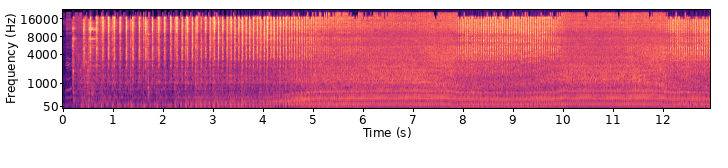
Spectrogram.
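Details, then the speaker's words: Troy-Bilt self-propelled mower with Briggs engine, primed with carb spray and full of fuel: several rapid pulls, not starting until seventh to ninth, then a steady hum that sags twice and wants to stall when tilted; clogged carburetor main jet. "you can see we're full of fuel and it still didn't start until the seventh eighth eight or nine poles and when i tilted it it still wanted to stall and run like crap"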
